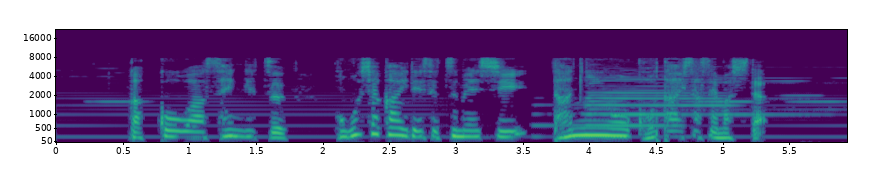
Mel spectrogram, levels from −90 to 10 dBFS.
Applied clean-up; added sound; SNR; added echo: classical method spectral subtraction.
